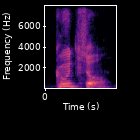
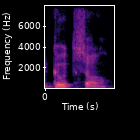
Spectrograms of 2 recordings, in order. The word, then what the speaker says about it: Guzzo: same last name here gutso that's right that's how it's pronounced in italy guzzo that's right because you don't say pisa it's pizza so double z in italian is yeah i only know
